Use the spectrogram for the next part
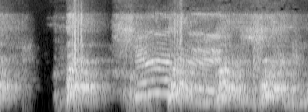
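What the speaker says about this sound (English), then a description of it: "I like the last bark there when you said, "Have you stopped?"" A dog barks at home in a few loud, close yips and barks, mixed with whimpering, while a person talks over it.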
